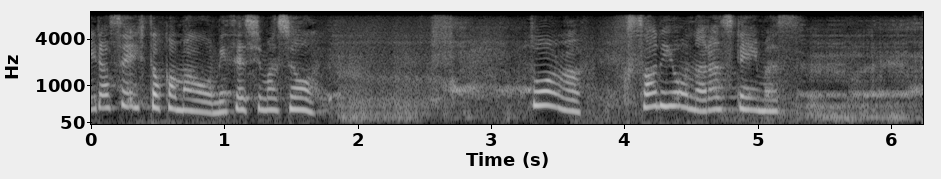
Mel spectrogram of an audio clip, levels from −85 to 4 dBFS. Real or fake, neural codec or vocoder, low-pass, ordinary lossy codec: fake; codec, 16 kHz, 1 kbps, X-Codec, WavLM features, trained on Multilingual LibriSpeech; 7.2 kHz; none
